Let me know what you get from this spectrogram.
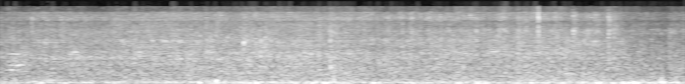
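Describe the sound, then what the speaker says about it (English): Group of electric scooters riding together outdoors, a steady rushing hum and wind roar at close range, continuous and fairly loud with no talk over it. "All these little shots of the scooters moving"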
